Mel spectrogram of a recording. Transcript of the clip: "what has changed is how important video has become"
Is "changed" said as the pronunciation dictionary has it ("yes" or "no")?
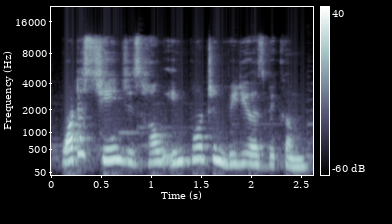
no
